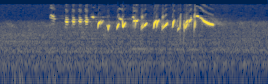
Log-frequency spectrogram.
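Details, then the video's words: Wild European goldfinch singing, its song praised for its ringing 'rana' tone: a quick run of bright, high twittering notes and short buzzy trills lasting about a second and a half, with faint low background hum. "تغريد الحسون الخلوي اسمع الرنة مشاء الله"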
